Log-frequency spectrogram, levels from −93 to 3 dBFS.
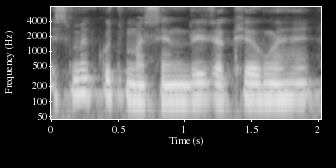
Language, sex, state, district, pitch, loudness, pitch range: Hindi, male, Uttar Pradesh, Lucknow, 115 Hz, -14 LUFS, 110-125 Hz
